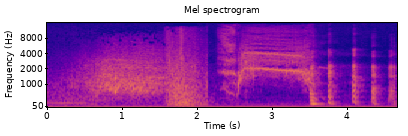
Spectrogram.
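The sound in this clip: A car crash sound effect: a burst of noise and a long, shrill screech, then a few quick, sharp thuds and bangs at the end.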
